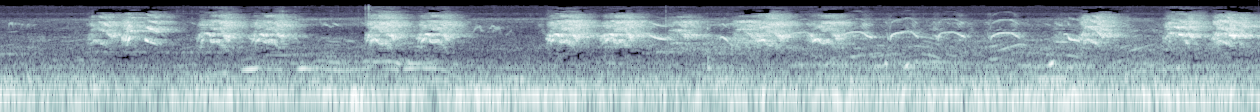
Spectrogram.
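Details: Cockatiel kept as a pet, calling steadily: repeated grating squawks in paired bursts, with a run of quick wavering, warbled notes in the middle and more harsh squawks to finish, over low background hum.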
